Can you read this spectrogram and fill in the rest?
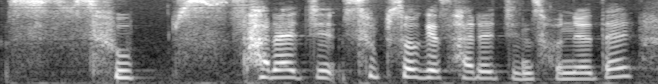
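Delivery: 숲속에 사라진 소녀들 said in native Korean; the Korean title 숲속에 사라진 소녀들 read out in Korean. Shown as a demonstration. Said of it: "it got translated into".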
